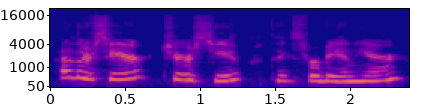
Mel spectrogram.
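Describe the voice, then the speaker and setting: Giggly woman losing her voice. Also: high voice. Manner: giggly, chatty, reads out viewer comments. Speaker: livestream co-host. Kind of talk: casual livestream chat.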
